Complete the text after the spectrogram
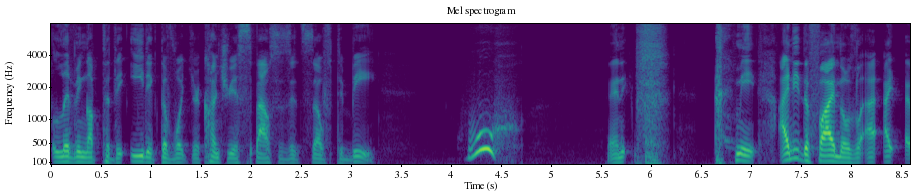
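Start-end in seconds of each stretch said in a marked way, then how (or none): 4.2-4.5 very high, loud whoop of amazement; delighted high-pitched woo, loud; excited woo. Real, not acted. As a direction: let out a high whoop of awe. Reacting to Marx quote.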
